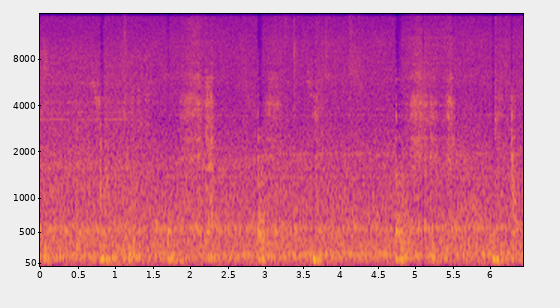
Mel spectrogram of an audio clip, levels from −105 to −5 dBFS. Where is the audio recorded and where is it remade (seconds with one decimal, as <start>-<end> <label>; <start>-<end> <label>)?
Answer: 0.0-4.9 recorded; 4.9-5.5 remade; 5.5-6.5 recorded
